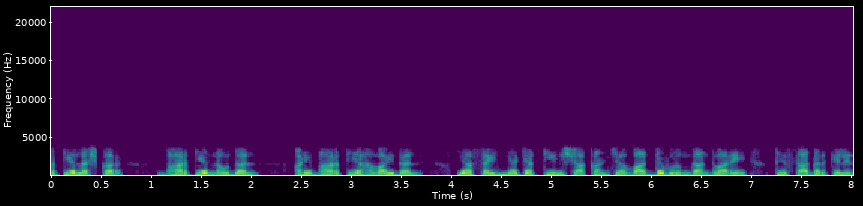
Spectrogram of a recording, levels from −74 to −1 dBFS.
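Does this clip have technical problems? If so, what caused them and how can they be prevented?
Yes. Throughout, the speech sounds buzzy, synthetic and boxy, confined to roughly 150 Hz to 3.5 kHz: AMR narrowband mobile codec damage, consistent with a low bitrate near 7.4 kbps. Prevent it by routing calls through a wideband codec or a higher-bitrate AMR mode.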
